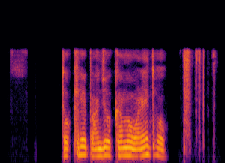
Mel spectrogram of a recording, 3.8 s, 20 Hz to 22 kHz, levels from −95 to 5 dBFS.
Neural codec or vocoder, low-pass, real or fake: codec, 16 kHz, 4 kbps, FreqCodec, smaller model; 7.2 kHz; fake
